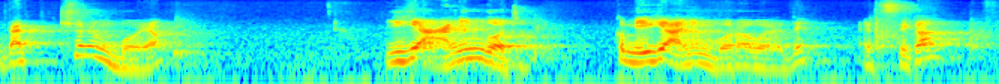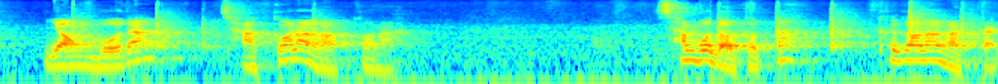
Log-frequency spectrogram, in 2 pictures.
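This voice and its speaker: A man's voice: mid-range voice, roomy sound, a little hiss or hum. A male math teacher giving a step-by-step lecture, asking questions and answering them himself, often checking in with students. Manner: keeps checking in with students, "okay?".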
